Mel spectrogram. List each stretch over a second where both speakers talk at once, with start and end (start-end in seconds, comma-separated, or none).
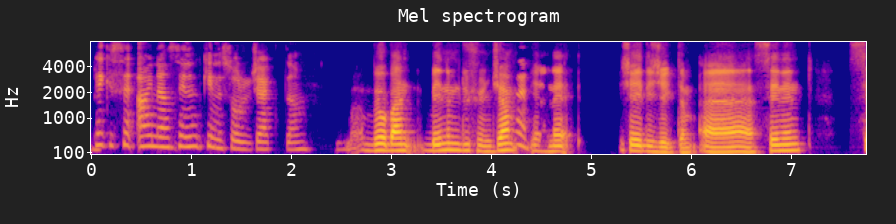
none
